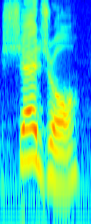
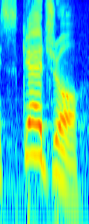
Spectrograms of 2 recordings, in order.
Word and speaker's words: schedule: The British say schedule, and the Americans say schedule, okay?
